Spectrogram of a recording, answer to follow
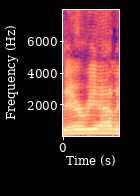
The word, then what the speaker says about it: Ariana: Ariana? Is Ariana here? Sorry, it's Ariana. Okay, and? Like what's your point? That's just how it's pronounced.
